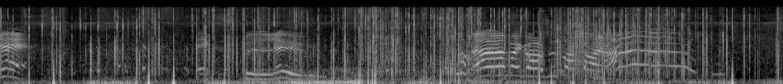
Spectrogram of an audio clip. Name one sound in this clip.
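A firework fountain crackles and pops sharply, close by.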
